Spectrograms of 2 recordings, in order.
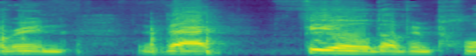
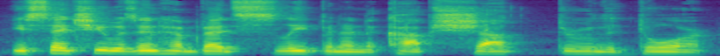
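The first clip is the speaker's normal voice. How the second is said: ordinary delivery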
